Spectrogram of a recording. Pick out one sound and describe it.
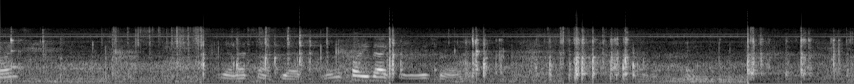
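Wooden chair pieces crack and clatter as a man breaks them apart.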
